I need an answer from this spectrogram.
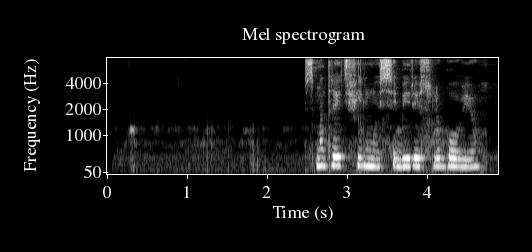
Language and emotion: Russian, neutral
